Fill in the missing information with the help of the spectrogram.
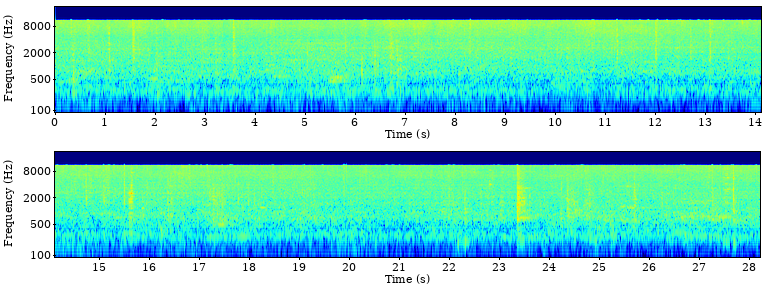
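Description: Thin meat cutlets sizzling in oil on a flat steel teppanyaki griddle, a steady hiss, with scattered sharp clicks and clacks of a steel knife on the griddle plate, one louder clack about two-thirds of the way through.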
